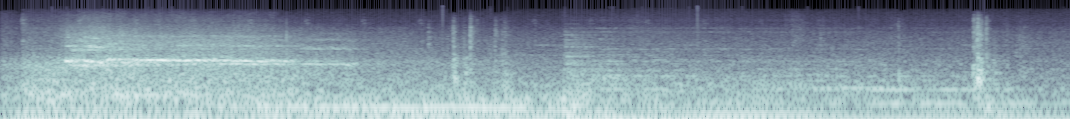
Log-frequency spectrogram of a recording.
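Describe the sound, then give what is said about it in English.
Car tyres screech to a halt on a rain-soaked four-way urban junction, a loud high squeal over a deep engine rumble that gives way to lower skidding tones and a low idle. “A car screeches to a halt on a rain-soaked four-way urban junction.”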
